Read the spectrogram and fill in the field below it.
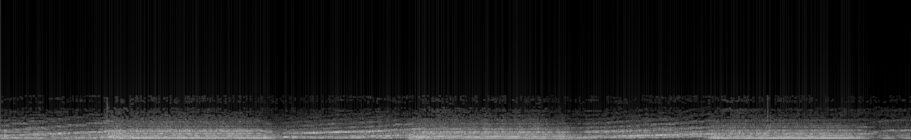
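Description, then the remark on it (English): A steam train whistle sounds in three long, loud wailing blasts, each sliding up and down in pitch, with a rumbling undertone and no voices. “Mike, the train.”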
